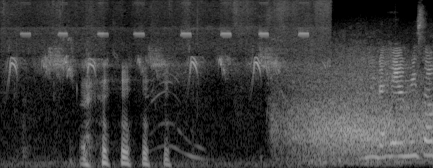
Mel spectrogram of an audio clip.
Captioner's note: laughter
